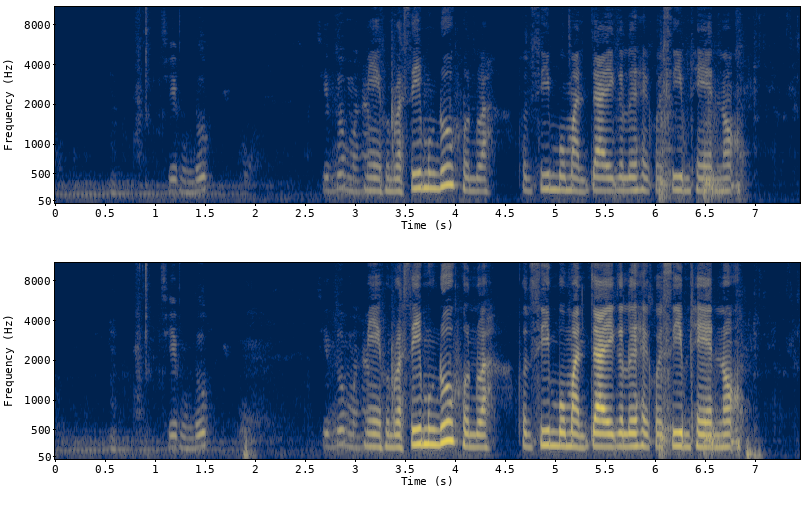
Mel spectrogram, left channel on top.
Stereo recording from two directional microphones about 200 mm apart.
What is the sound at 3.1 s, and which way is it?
Speech, 20° right (ahead or behind).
